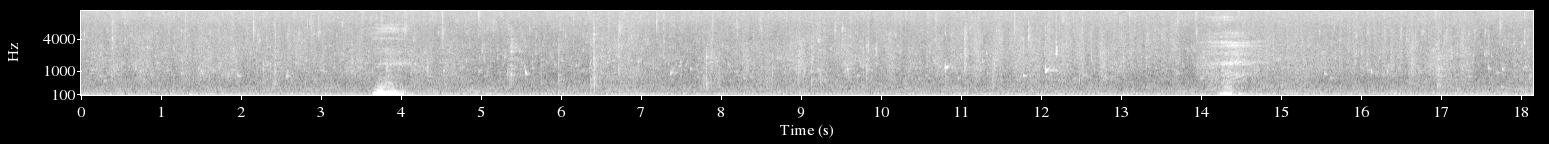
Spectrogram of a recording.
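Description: Shower water running and spattering, with scattered drips and small ticks. Two brief louder low sounds come, one about four seconds in and one near fourteen seconds.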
